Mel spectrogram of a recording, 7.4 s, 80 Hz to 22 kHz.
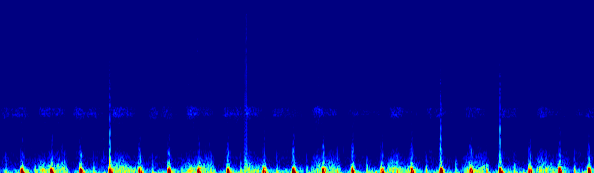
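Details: Heart sounds after stacking burpees and squats: fast, regular paired thumps, about 160 beats a minute; rapid heartbeat after hard exercise.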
